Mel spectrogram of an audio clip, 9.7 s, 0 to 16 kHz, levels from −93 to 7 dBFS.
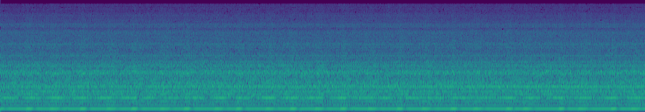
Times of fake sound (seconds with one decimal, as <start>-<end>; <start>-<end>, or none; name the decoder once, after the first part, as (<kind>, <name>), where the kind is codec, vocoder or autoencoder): none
